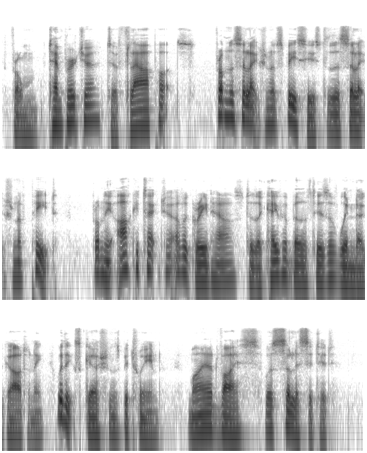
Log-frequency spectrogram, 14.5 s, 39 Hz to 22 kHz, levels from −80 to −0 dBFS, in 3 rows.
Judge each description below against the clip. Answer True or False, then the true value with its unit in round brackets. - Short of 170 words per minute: True (140 wpm)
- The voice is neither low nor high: False (95 Hz)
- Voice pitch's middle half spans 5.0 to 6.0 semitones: True (5.3 semitones)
